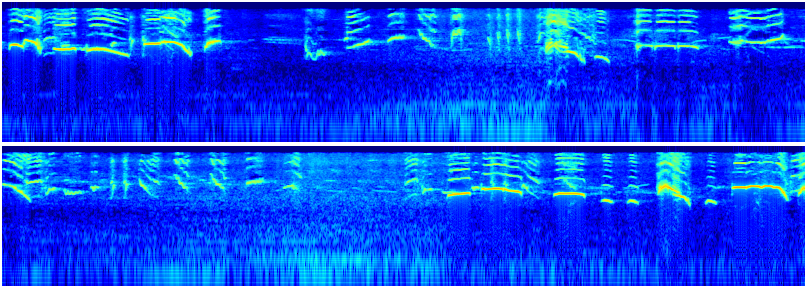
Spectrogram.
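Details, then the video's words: Oriental magpie-robin singing energetically, a kept bird used as a tutor for learning birds: clear whistles, slurred notes and scratchy chirps in fast irregular bursts, with a quieter stretch in the middle. "Kacer Gacor~Cocok Untuk Di Jadikan Masteran Untuk Burung Kacer Bahan"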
